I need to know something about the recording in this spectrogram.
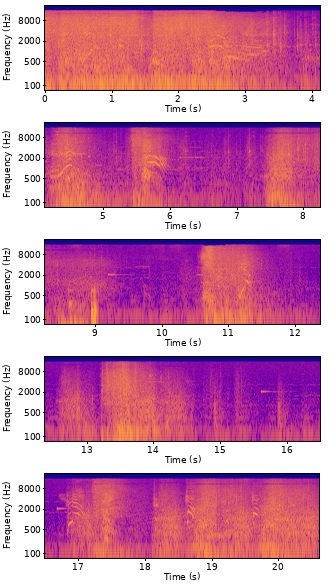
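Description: Magic blasts whoosh and crackle in short bursts.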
